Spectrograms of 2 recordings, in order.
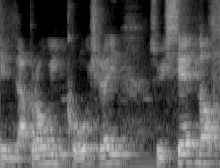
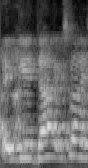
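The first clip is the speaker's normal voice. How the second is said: higher, louder mock-timid question; hammed-up shy question; timid man imitated; 8 semitones higher, 5 dB louder than usual. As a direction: put on a timid man's approach, laughing through it. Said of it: "how timid he was".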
